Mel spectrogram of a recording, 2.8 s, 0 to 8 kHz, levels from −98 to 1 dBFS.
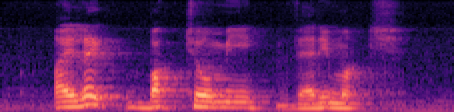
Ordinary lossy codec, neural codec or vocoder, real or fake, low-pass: none; none; real; none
